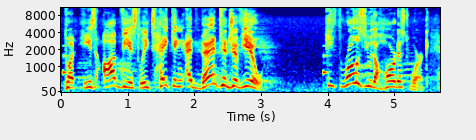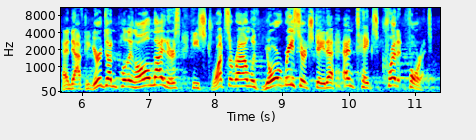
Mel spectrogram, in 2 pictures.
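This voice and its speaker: Indignant young student, high voice, lively pitch, long reverb. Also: male voice, moderate pace. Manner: indignant, pleading. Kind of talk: video game dialogue. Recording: long reverb, faint hiss.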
